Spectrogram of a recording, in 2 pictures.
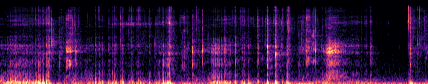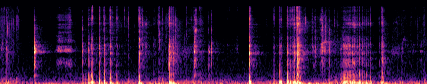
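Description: The same solid orange bar soap is shaved with a box-cutter blade into curly flakes. There are dense, crackly scraping cuts over a low, soft rumble, with short sharp snaps that flash bright.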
